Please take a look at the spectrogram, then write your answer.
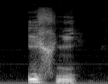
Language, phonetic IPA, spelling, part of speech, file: Polish, [ˈixʲɲi], ichni, adjective, Pl-ichni.ogg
